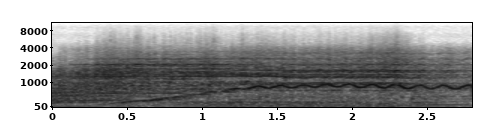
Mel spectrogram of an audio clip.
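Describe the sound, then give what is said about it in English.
Trucks and jeeps scuttle around a vast concrete strip at Dry Wells, Texas, among cranes and loading machinery beneath a rocket, amid a dense, continuous roar, one engine whine climbing in pitch and then wavering steadily up and down. Loud and busy throughout, with no talking. “On the vast concrete strip at Dry Wells, Texas, the form of the rocket towers above the cranes, the loading machinery, and the scuttling trucks and jeeps.”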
